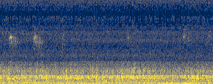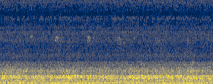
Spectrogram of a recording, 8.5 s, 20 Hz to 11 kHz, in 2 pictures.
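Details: Hotpoint washing machine in a 1000 rpm spin with bad bearings: constant deep rumble with a steady low drone through the whole fast spin; worn drum bearings.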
